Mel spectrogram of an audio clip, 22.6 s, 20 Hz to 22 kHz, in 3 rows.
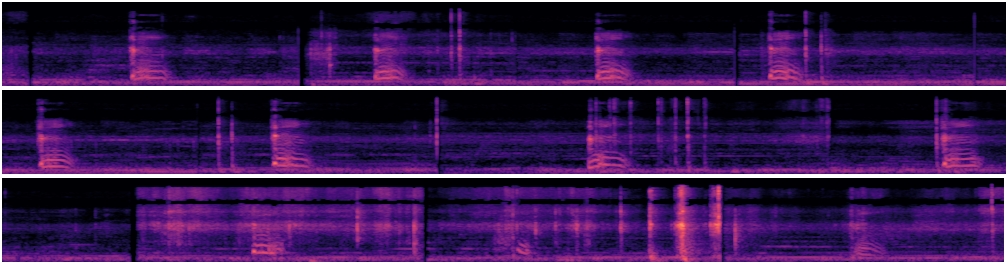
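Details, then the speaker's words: Sharp, abrupt bursts about 30 a minute from an adult at work trying to hold in hiccups, reporting a headache from them, over background music and room noise; hiccups. "I headache from hiccups I'm trying to hold them inside so I send you back home yeah if I open my mouth the hicup is going to be very loud the whole office is going to hear it"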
